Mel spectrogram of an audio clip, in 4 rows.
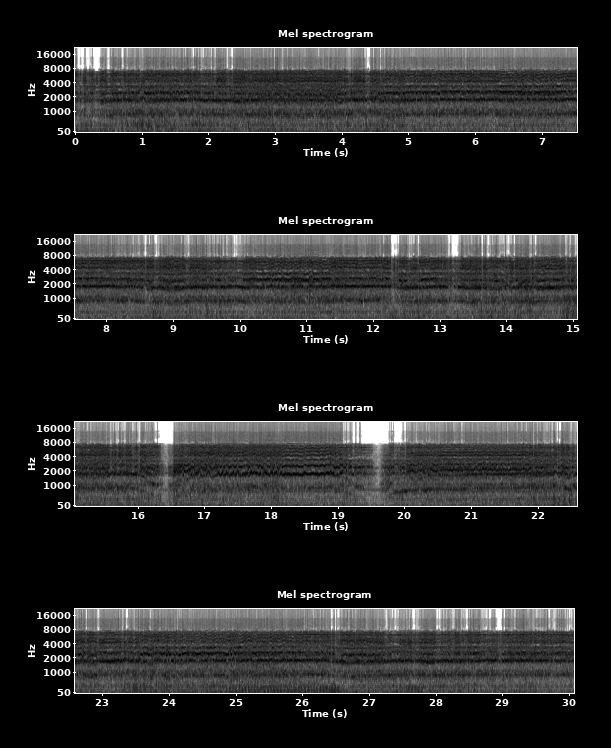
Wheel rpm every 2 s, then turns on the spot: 230, 220, 220, 220, 230, 220, 230, 220, 150, 170, 190, 220, 210, 220, 230.
none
